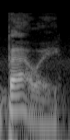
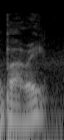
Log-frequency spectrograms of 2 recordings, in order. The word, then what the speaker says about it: Bowie: And a lot of your show was about David Bowie. – Yes. – Or Bowie. depending on your pronunciation or pronunciation.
